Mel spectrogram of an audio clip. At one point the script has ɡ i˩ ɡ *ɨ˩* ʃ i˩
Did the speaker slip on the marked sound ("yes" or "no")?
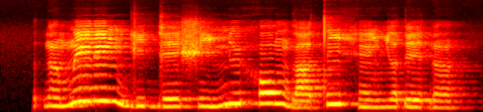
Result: yes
